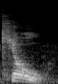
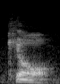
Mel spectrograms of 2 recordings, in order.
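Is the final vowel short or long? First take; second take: short; long. First: The final vowel is short. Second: The final vowel is lengthened. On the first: The speaker calls it wrong. "no se pronuncia Kyo" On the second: The speaker calls it right. "sino Kyo"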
